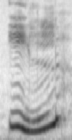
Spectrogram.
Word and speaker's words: ils: So ils, which means they, that has a silent S at the end.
